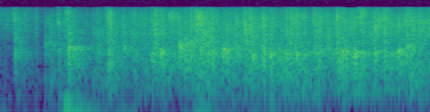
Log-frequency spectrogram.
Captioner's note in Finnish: Aplodeja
